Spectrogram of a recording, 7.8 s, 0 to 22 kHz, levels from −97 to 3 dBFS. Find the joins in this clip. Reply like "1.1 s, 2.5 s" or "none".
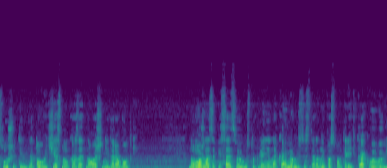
none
